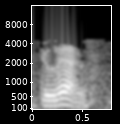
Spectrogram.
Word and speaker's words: glance: 注意元音字母 a 在这里读的是长的开口 r，而美音的话呢就是美国英语的发音，就是 glance，就是我刚才念的。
